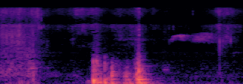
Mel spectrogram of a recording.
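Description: Two short knocks about half a second apart, with a faint rustle just before them: handling noise from tools or parts being moved.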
